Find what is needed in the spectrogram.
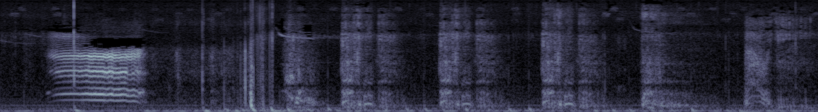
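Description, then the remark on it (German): A single loud, wavering sheep bleat near the start, followed by a steady series of six or so dull, crunchy bursts repeating about once a second. “Noch ein Schaf.”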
